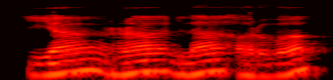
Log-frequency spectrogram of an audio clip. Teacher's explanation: अंतस्थ व्यंजन के उच्चारण में मुख के अंगों से जीभ स्पर्श करती है, लेकिन पूर्णतः स्पर्श नहीं हो पाती।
